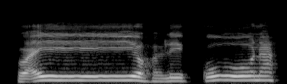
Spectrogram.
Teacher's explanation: Harusnya wa in likuna wa in, tapi idgham dimasukkan ke huruf ya. Nunnya tidak dibaca.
